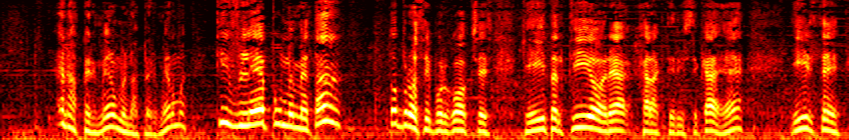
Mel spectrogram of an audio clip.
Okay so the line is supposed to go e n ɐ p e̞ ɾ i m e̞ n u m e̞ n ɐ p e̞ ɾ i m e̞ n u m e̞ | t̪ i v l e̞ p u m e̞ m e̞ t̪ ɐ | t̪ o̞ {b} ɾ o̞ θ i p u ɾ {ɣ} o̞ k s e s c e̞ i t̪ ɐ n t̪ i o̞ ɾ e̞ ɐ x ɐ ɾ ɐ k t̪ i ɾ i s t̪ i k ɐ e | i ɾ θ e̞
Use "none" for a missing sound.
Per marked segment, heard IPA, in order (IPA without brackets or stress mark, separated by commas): b, ɣ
